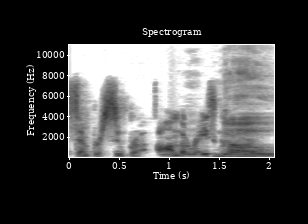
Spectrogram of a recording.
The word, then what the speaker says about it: Semper Supra: It's so close to the word super, which is a positive word, and it's got 2 syllables in the front, Semper, two syllables in the back, Supra, and they both start with S, and they both have a P in the middle, Semper Supra.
